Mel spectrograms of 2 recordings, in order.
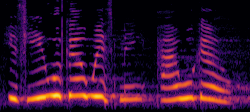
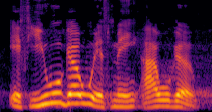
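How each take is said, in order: First: It is read dramatically, with added emphasis. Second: It is read plainly, without added emphasis.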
